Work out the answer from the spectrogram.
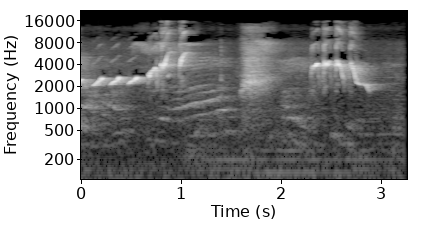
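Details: White-rumped shama in relaxed song: a run of repeated short whistled notes rising into harsher chattering phrases, then a second burst of scratchy notes after a pause.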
